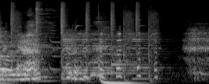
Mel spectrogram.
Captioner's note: laughter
